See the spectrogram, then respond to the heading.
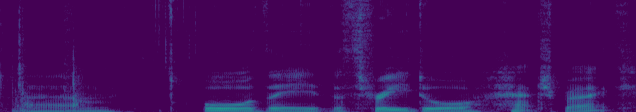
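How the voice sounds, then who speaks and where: With an English accent, a man speaks at a very slow pace in a very deep, low pitch. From England. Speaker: car enthusiast vlogger. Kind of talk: casual review. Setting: spare bedroom at home. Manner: hesitant, many fillers.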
